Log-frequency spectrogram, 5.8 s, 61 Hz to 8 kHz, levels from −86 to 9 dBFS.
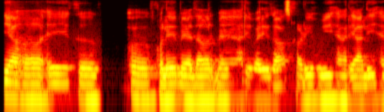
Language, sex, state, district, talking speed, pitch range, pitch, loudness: Hindi, male, Himachal Pradesh, Shimla, 145 wpm, 100-105 Hz, 100 Hz, -17 LUFS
